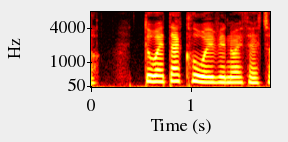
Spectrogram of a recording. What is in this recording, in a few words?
"clwyf", Welsh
